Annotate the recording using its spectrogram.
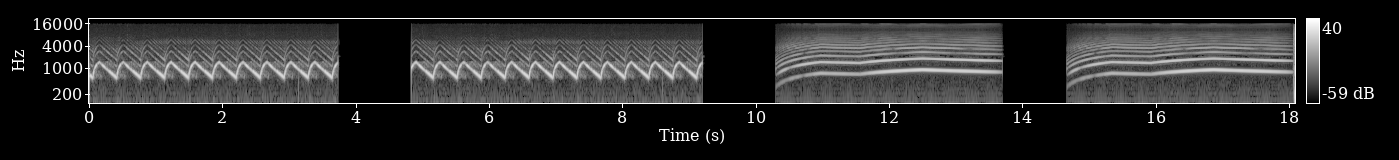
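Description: Siren in four bursts with short gaps between them: first two bursts of fast yelp, the pitch swinging up and down about three times a second, then two slower wails that rise and level off.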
